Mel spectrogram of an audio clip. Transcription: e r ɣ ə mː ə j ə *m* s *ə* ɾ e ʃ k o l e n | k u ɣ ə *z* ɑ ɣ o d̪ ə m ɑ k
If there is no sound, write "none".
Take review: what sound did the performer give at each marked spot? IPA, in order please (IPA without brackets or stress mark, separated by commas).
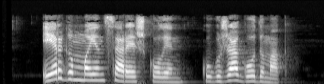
n, ɑ, ʒ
